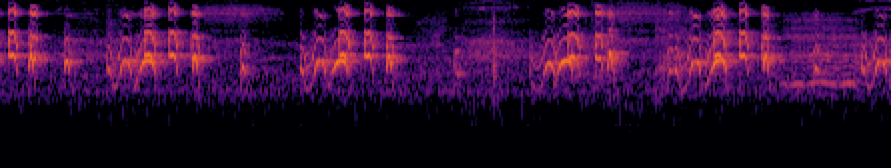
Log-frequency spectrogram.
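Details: D'Arnaud's barbet near Lake Baringo, Kenya, duetting: rapid bursts of bright, rattling, repeated notes in clustered phrases with short pauses between, clear against a quiet background.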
